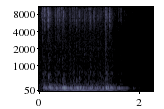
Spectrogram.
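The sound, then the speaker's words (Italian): Soft, quiet typing on a new wireless Logitech Mix Keys computer keyboard, a quick run of muffled key taps with a low steady hum underneath, stopping before the end, followed by silence. “Esatto, perché ho cambiato tastiera per quando registriamo.”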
